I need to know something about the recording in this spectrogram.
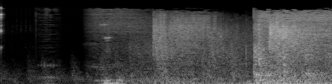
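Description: A heavy weapon blasts and rumbles loudly.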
